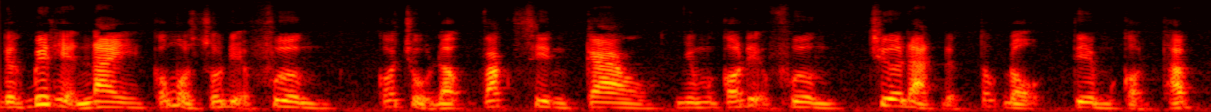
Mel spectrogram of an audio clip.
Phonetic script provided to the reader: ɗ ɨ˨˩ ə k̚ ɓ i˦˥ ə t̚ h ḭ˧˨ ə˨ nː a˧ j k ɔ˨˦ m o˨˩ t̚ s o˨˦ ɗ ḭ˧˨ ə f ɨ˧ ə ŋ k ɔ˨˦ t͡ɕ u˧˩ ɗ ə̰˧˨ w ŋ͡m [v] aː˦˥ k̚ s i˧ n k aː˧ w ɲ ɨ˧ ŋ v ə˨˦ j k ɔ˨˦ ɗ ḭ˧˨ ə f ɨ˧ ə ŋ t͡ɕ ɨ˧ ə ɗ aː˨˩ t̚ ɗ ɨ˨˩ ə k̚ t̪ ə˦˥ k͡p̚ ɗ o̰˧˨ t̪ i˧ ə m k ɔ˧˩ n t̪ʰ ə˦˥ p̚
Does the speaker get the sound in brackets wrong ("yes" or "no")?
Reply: no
